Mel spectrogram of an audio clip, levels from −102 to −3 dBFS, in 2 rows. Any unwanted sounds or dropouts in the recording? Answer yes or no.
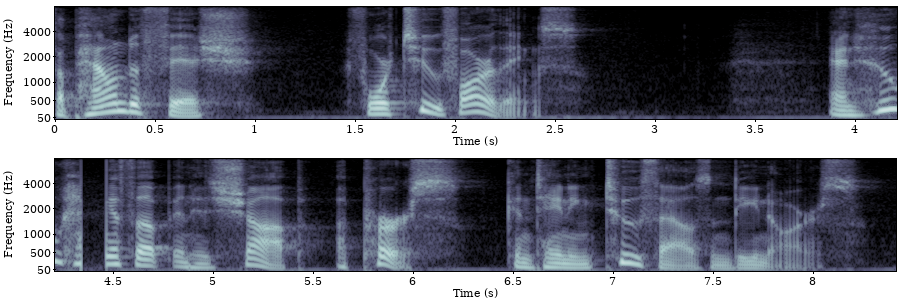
yes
